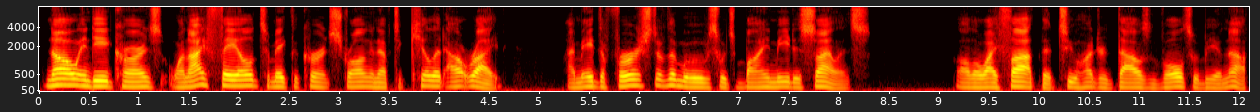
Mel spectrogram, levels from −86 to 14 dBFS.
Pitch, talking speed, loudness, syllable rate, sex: 130 Hz, 195 wpm, -21 LUFS, 5.0 syllables/s, male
